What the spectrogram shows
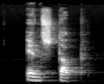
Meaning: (noun) boarding: the act of stepping into a vehicle; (verb) first-person singular dependent-clause present indicative of instappen
- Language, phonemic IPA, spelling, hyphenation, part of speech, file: Dutch, /ɪnstɑp/, instap, in‧stap, noun / verb, Nl-instap.ogg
